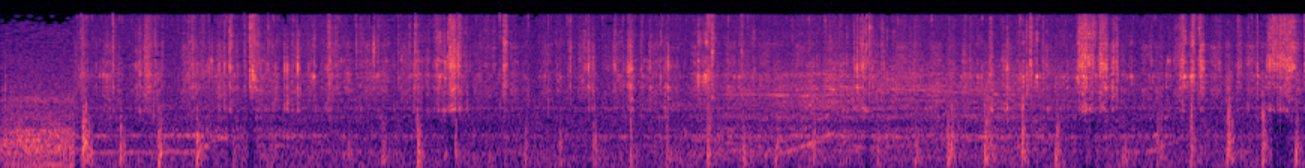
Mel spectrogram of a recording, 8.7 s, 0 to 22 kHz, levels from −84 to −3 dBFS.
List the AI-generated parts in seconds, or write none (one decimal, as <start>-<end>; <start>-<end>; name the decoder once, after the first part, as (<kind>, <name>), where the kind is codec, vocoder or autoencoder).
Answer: 0.0-3.5 (vocoder, Vocos); 4.5-5.5; 6.0-7.1

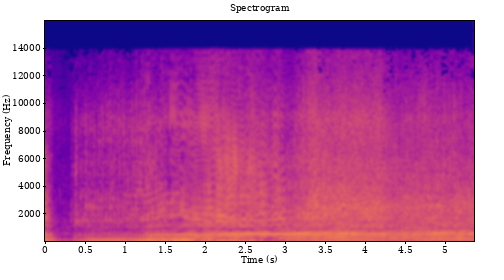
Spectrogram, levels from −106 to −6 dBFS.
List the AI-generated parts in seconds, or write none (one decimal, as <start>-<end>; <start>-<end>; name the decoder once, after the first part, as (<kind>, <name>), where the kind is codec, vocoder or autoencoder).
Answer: 1.5-3.0 (vocoder, BigVGAN v2)

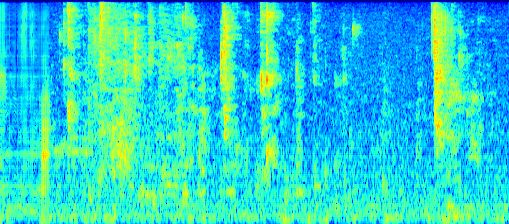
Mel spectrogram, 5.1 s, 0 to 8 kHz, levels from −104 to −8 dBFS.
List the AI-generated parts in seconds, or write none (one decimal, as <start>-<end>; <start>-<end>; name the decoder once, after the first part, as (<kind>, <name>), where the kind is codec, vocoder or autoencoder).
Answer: 0.0-0.5 (vocoder, BigVGAN v2)

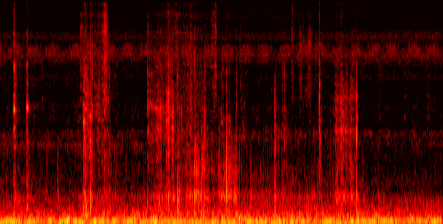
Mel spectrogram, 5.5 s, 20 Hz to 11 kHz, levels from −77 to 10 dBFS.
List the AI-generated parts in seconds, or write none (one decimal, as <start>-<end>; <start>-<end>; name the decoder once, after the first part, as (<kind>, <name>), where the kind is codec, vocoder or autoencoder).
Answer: 0.0-1.9 (vocoder, WaveNeXt); 3.7-5.5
